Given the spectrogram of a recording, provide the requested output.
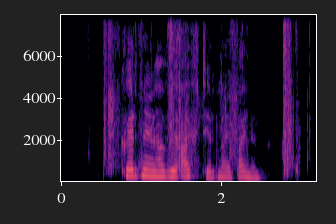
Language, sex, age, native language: Icelandic, male, 11, Icelandic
